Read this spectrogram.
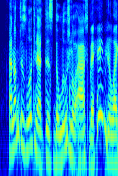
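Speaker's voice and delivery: ordinary talk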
